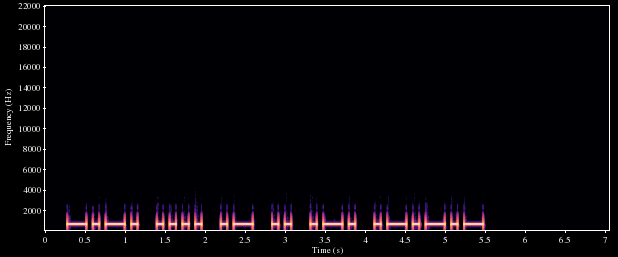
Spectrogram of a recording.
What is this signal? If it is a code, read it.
Morse code, heard as a keyed tone, about 15 wpm, 700 Hz. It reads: CHAIR.
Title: A Sound Of Thunder 15wpm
